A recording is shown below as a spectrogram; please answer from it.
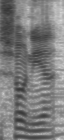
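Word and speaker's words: Sonja: Uno parece ser el de Sonia, escrito con J, pero con una pronunciación parecida a la de Sonia en español.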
